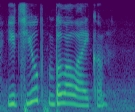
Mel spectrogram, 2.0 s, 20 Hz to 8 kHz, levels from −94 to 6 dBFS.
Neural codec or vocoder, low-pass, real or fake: codec, 16 kHz, 8 kbps, FunCodec, trained on LibriTTS, 25 frames a second; 7.2 kHz; fake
